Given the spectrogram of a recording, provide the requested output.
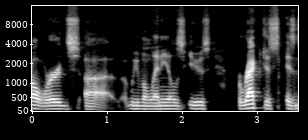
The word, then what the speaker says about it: rekt: Wrecked is not what you think it is. It's not spelled WRECKED for all you old people watching. It's spelled REKT. Wrecked. It's a different kind of wrecked.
